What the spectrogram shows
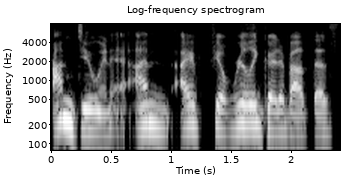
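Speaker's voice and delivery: usual speaking voice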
